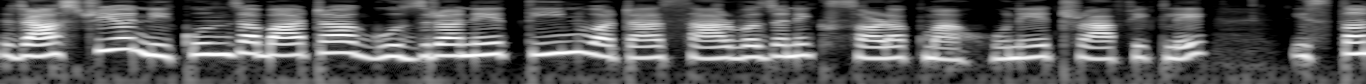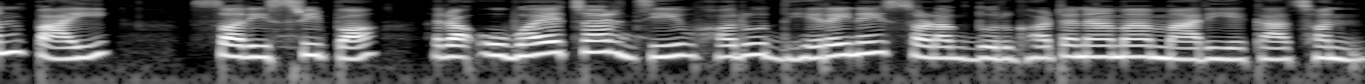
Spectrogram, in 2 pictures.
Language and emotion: Nepali, neutral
